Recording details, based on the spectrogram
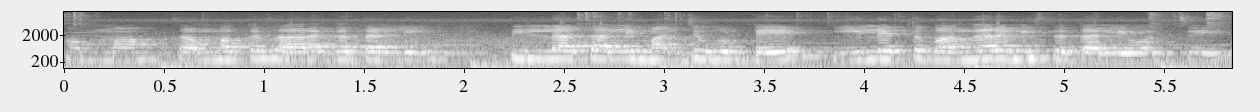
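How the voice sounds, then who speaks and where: Actress as a high-voiced anxious mother-in-law, pleading, very echoey room. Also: flat delivery, a little fast, soft background music, lightly acted. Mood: vowing. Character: fretful village mother-in-law praying to many gods. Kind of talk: short film acting.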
